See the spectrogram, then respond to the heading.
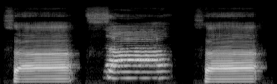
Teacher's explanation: سا کا مخرج زبان کی نوک اور اوپر کے دانتوں کے کنارہ. سا، جڑ سے تا نکلتا ہے اور کنارے سے سا.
